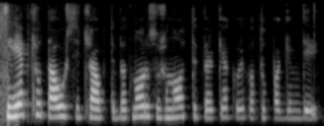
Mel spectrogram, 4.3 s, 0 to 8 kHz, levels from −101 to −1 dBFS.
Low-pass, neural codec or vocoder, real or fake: 7.2 kHz; none; real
